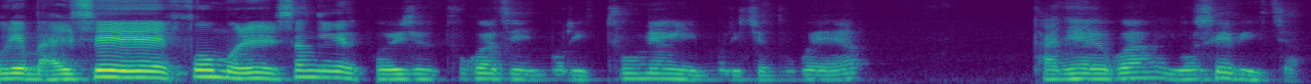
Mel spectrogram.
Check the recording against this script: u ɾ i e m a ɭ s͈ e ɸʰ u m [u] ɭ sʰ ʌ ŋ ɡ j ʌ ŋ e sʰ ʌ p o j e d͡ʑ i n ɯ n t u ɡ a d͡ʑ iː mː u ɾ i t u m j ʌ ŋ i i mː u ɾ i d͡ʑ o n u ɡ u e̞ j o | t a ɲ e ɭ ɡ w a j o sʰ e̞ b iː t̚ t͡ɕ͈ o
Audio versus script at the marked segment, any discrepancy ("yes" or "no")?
yes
